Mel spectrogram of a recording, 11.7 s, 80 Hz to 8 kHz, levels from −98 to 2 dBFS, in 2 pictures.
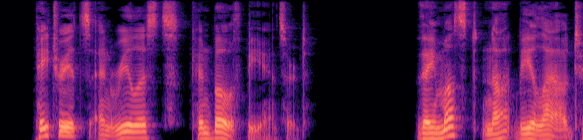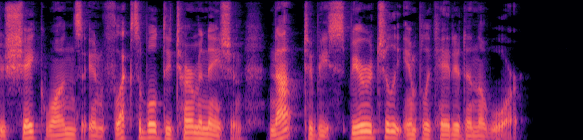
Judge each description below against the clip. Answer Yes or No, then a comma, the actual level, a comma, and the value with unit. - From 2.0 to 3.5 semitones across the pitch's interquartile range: No, average, 5.1 semitones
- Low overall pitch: Yes, low, 110 Hz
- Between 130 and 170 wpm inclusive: Yes, average, 140 wpm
